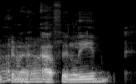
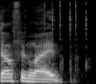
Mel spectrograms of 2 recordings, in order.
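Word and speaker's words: Elfen Lied: talking about I think I think you are pronouncing it wrong it's Elfin light l lead line oh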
